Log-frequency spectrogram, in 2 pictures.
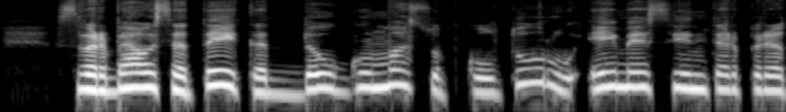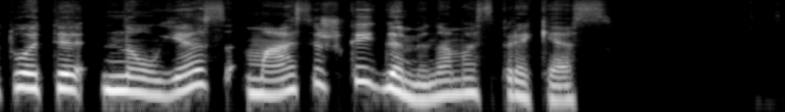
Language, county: Lithuanian, Alytus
